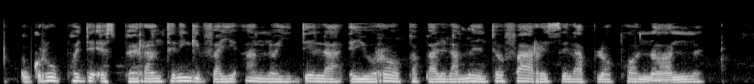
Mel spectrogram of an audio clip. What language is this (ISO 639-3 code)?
epo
